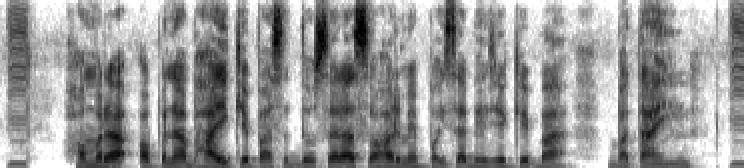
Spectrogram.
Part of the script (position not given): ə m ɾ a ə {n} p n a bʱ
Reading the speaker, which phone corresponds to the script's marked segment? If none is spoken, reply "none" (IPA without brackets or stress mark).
none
